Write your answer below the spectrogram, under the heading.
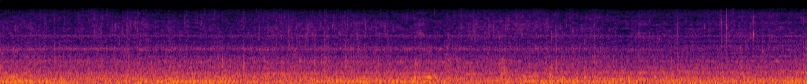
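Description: A boat motor running steadily in neutral with a low hum, while water pours and trickles.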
